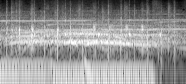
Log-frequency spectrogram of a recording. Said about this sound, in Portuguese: Eu quero aplausos.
